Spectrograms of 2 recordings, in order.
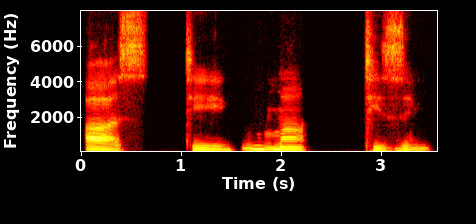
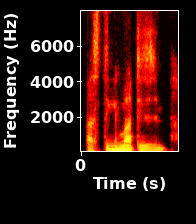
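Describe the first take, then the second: First: Very slow, syllables of "astigmatism" pulled apart. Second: Said in the usual way. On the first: Shown as a demonstration. Teacher breaks down a hard term.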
